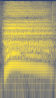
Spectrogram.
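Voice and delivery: high, sharp gasp of dismay; storyteller's dramatic gasp; shocked gasp. A narrator's reading. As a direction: gasp in horror. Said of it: "Isaac started to get all upset".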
